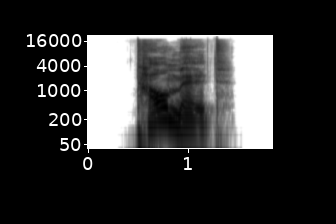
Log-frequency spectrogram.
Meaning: inflection of taumeln: 1. second-person plural present 2. third-person singular present 3. plural imperative
- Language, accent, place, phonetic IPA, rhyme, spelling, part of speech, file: German, Germany, Berlin, [ˈtaʊ̯ml̩t], -aʊ̯ml̩t, taumelt, verb, De-taumelt.ogg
